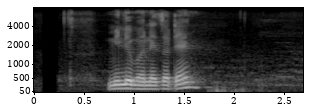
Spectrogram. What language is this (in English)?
Nepali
